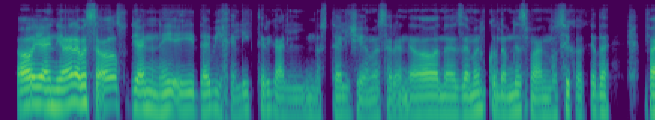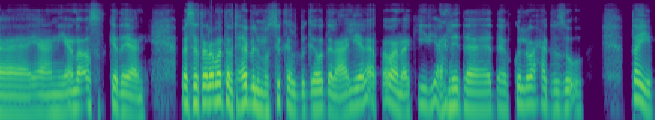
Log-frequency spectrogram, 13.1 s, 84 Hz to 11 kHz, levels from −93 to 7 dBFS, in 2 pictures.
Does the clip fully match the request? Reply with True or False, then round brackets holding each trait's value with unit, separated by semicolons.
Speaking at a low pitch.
True (130 Hz)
